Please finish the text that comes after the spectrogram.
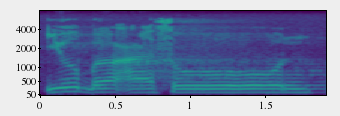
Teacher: Kemudian ada ba berharokat sukun, maka masuk dalam kategori qalqalah. Kita pantulkan huruf ba yang berharokat sukun ini.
